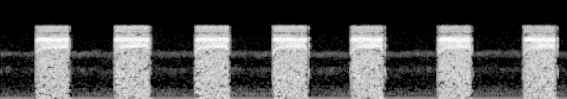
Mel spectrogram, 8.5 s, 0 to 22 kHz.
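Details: Alarmed owlets in a nest cavity give harsh, hissing screeches, each about half a second long, repeated steadily about every 1.2 seconds, with seven bursts in a row and quiet between them.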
